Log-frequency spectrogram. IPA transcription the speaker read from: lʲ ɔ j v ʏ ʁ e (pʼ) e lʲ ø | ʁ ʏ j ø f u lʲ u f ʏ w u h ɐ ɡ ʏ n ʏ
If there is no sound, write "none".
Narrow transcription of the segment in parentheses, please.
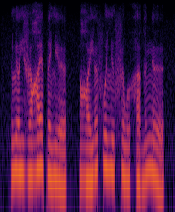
p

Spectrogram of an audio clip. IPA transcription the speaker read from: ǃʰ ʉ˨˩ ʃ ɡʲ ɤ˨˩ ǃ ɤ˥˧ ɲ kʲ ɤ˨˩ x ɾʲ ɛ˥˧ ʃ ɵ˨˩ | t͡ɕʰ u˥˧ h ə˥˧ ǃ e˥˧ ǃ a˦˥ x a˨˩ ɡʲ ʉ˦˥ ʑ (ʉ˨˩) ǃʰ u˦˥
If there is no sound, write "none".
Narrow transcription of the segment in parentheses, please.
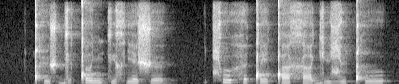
ʉ˦˥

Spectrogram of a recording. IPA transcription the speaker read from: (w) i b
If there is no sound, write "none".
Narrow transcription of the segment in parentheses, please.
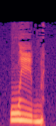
w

